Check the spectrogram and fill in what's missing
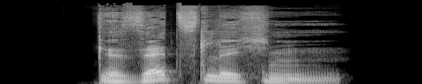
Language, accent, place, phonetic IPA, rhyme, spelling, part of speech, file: German, Germany, Berlin, [ɡəˈzɛt͡slɪçm̩], -ɛt͡slɪçm̩, gesetzlichem, adjective, De-gesetzlichem.ogg
- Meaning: strong dative masculine/neuter singular of gesetzlich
